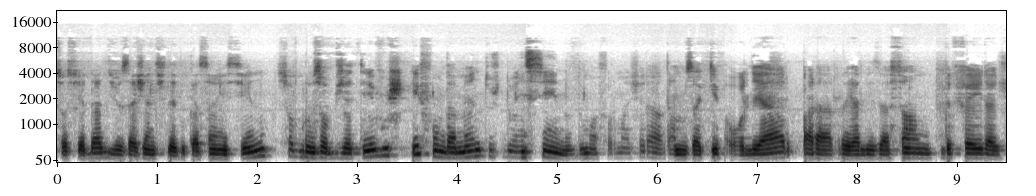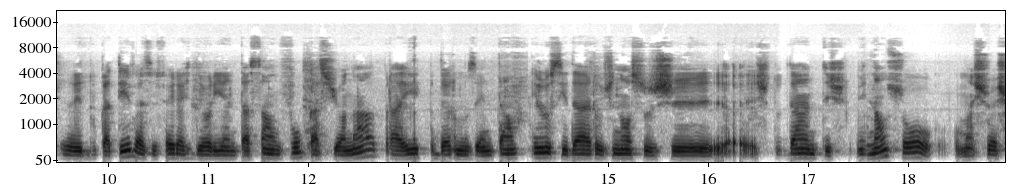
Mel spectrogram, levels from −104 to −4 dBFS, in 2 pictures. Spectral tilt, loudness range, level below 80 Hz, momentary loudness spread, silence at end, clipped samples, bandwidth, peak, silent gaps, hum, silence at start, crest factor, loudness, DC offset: -5 dB/octave; 3 LU; -68 dBFS; 6 LU; 0 s; under 0.1%; 9.6 kHz; -2 dBFS; none; none; 0 s; 14 dB; -16 LUFS; under 0.1%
